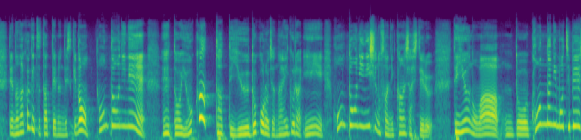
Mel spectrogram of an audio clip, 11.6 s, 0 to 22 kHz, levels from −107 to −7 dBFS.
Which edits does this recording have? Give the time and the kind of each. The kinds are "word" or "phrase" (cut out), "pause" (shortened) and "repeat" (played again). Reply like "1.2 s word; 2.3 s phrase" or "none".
none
